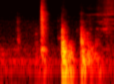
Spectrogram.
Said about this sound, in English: While we're seeing if we can get them back, I'm going to shut the door for a minute, because we have a lot of turtle building going on right now to get ready for the turtle. So here, let me shut the door.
